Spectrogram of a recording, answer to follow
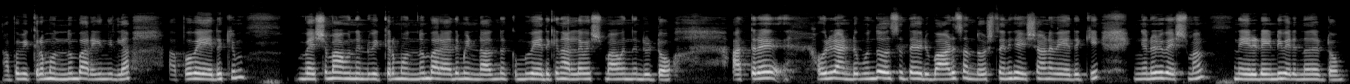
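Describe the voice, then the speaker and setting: A woman's voice: fairly high pitch, level tone, a little fast, a little mellow. A woman retelling a television serial's plot in a casual, chatty way, tagging many sentences with a "you know?" check to her listener. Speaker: serial episode recapper.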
